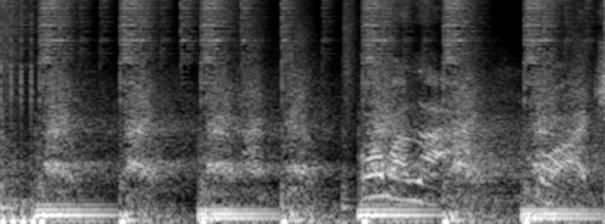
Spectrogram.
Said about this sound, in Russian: А чё-то они кричат? Кию какой-то? А, кию любить, убить хотят.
